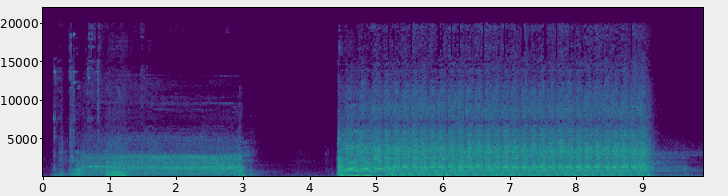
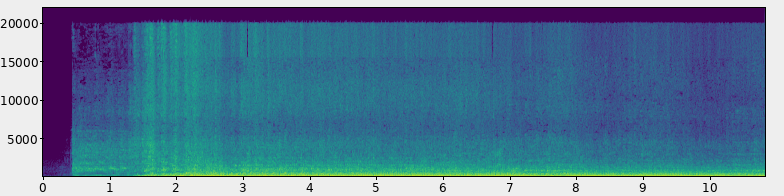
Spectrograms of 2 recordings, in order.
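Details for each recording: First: Freshly rebuilt turbo engine with forged internals, first start attempt in park with sensors and MAP sensor connected, no fuel leaks; two spells of steady cranking at about two and a half turns a second, never catches; crank no start. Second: Freshly rebuilt engine (forged pistons and rods, 10.3:1 compression, Isky lifters) at first start; brief cranking, then catches into a loud steady even low rumble, no misses or knocks; normal running.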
